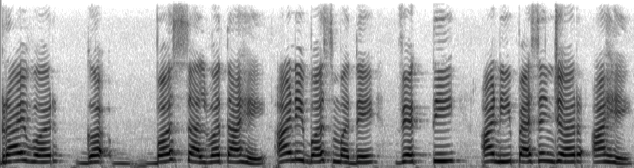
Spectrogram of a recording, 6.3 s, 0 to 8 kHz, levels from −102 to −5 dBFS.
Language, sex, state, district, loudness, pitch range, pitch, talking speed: Marathi, female, Maharashtra, Solapur, -12 LUFS, 300-345 Hz, 320 Hz, 105 wpm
